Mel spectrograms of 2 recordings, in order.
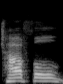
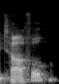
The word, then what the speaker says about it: Tafel: Like I imagine someone saying, after the main course, we'll be serving a lovely Tafel drizzled in caramel.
